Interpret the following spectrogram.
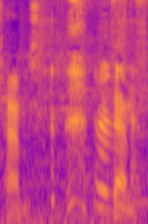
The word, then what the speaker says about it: Thames: the teams river thames thames it's a weird way saying it james that's how you say it times pens thames yeah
